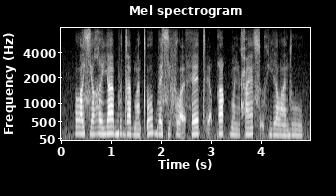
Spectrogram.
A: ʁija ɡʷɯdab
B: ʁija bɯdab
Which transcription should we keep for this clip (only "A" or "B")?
B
